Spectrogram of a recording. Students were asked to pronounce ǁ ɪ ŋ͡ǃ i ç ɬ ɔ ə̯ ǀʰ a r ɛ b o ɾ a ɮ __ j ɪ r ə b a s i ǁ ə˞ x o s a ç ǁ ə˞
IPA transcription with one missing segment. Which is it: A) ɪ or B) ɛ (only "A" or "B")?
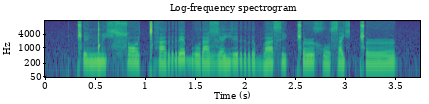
B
